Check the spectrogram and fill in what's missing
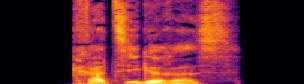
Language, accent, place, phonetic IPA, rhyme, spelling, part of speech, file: German, Germany, Berlin, [ˈkʁat͡sɪɡəʁəs], -at͡sɪɡəʁəs, kratzigeres, adjective, De-kratzigeres.ogg
- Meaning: strong/mixed nominative/accusative neuter singular comparative degree of kratzig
